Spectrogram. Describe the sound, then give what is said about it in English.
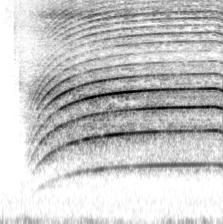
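An alarm horn sound effect from a phone app swoops upward in pitch, then holds a loud, steady, buzzy tone rich in harmonics for about two seconds, with no voices over it. “This is like the horn they played to round up the Jews or something?”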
